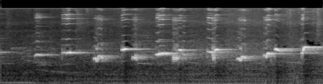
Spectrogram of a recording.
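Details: Sooty-headed bulbul (trucuk), described as gacor, or singing vigorously: bright whistled notes slurring between higher and lower pitches, given in quick bursts of about two to three per second with short pauses, against a faint low hum.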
